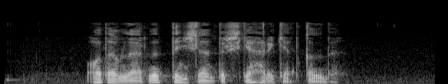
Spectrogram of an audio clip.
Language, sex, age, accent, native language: Uzbek, male, 18-24, Farg'ona, Uzbek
